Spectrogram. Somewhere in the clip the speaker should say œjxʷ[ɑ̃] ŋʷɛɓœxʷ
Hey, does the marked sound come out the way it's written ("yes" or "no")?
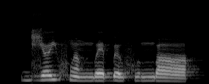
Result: yes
